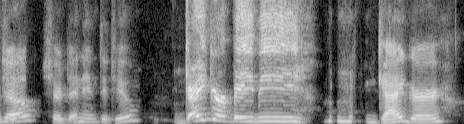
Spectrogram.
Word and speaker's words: Geiger: Geiger, baby. Geiger. Or Gigger, as they pronounce it in the UK, apparently.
